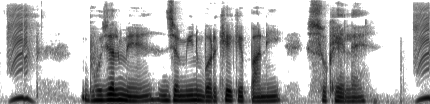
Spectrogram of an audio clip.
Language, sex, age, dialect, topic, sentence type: Bhojpuri, male, 18-24, Southern / Standard, agriculture, statement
